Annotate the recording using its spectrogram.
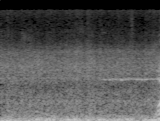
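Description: Steady low rumble of a bus's engine and road noise, heard from inside the passenger cabin.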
